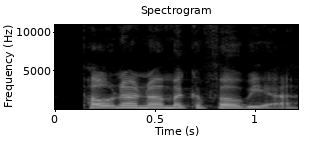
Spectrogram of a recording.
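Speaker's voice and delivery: quick delivery. Repeating a hard phobia name after being asked to say it faster: said faster. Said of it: "Say it faster".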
